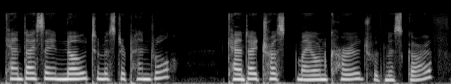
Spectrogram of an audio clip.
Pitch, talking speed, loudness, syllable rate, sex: 240 Hz, 210 wpm, -15 LUFS, 5.0 syllables/s, female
